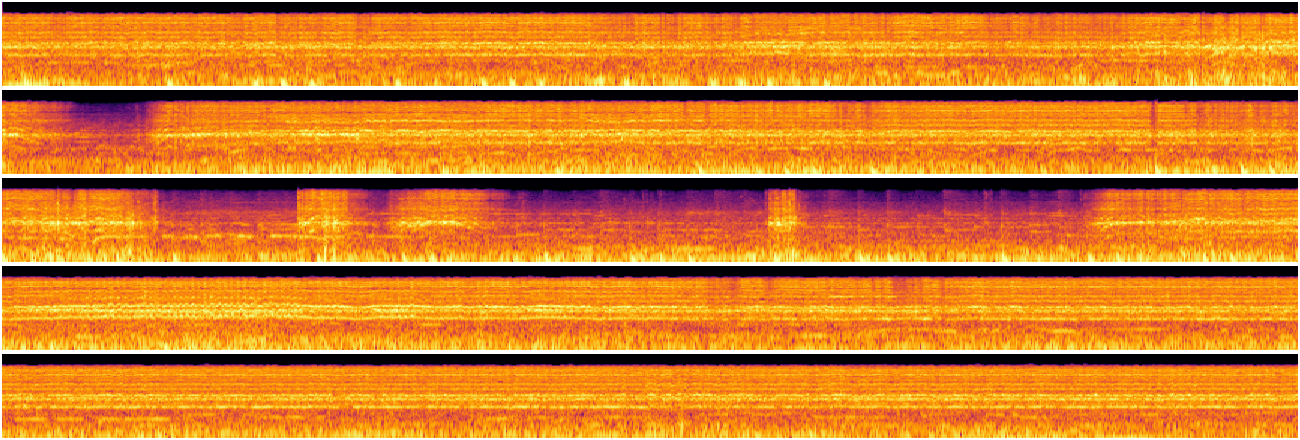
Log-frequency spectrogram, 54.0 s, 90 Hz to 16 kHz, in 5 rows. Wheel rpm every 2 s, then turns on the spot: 160, 160, 160, 160, 160, 90, 130, 160, 170, 160, 160, 70, 50, 10, 10, 80, 160, 160, 160, 160, 160, 160, 160, 160, 160, 160, 160.
26-30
